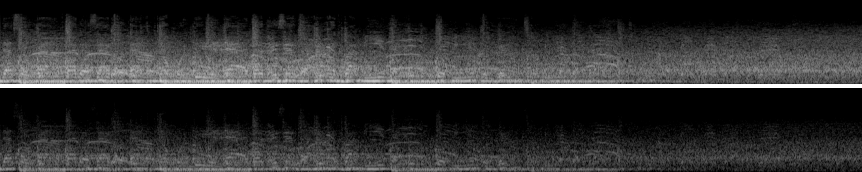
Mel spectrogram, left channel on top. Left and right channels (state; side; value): quieter; right; 14.4 dB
